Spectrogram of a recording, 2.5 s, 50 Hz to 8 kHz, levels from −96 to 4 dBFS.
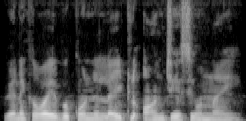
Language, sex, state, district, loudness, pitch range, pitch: Telugu, male, Telangana, Hyderabad, -19 LUFS, 110-135 Hz, 120 Hz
